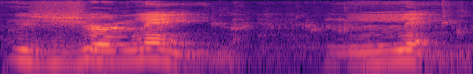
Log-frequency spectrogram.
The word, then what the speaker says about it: Guerlain: say this that the other she says it's Jeran Lane so that's how I'm pronounce in it jerine so I picked up three products from them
